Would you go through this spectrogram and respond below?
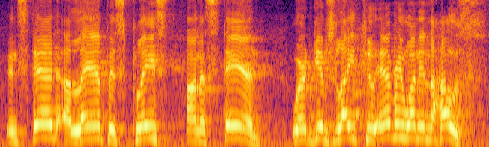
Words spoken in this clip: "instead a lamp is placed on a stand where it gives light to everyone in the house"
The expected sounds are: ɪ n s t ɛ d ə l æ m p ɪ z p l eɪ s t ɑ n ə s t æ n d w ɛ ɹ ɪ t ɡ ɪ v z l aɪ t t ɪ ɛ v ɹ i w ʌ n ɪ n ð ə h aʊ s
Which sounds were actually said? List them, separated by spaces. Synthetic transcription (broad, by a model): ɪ n s t ɛ d ə l æ m p ɪ z p l eɪ s t n ə s t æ n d w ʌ ɹ ɪ t ɡ ɪ v z l aɪ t t ɪ ɛ v ɹ i w ʌ n ɪ n ð ə h aʊ s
